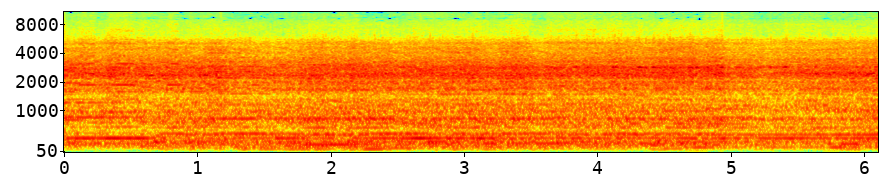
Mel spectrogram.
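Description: Electric guitars played through effects pedals, making a loud, steady wall of distorted noise with held droning tones running through it.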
